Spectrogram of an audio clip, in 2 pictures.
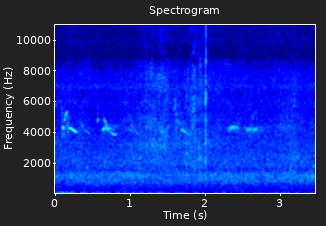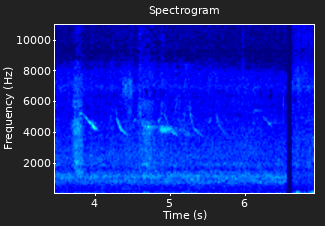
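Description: Faint birdsong: small birds giving short high chirps every second or so over a steady low rumble. The sound cuts out for an instant near the end.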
